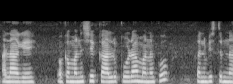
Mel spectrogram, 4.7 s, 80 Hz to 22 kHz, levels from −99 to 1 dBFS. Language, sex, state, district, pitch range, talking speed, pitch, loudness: Telugu, female, Andhra Pradesh, Annamaya, 205-225 Hz, 90 wpm, 215 Hz, -17 LUFS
